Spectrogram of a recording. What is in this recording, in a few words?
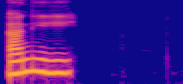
"Ali", دختر; دختر که میگه علی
